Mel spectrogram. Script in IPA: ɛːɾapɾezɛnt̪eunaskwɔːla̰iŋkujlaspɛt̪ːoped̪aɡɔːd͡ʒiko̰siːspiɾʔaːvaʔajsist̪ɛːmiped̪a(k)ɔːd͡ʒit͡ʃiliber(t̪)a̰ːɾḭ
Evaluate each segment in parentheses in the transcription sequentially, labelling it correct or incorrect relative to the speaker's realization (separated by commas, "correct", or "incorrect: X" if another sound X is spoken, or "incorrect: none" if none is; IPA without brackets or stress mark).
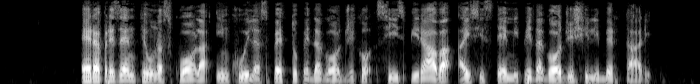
incorrect: ɡ, correct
